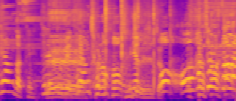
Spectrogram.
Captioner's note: clap clap clap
